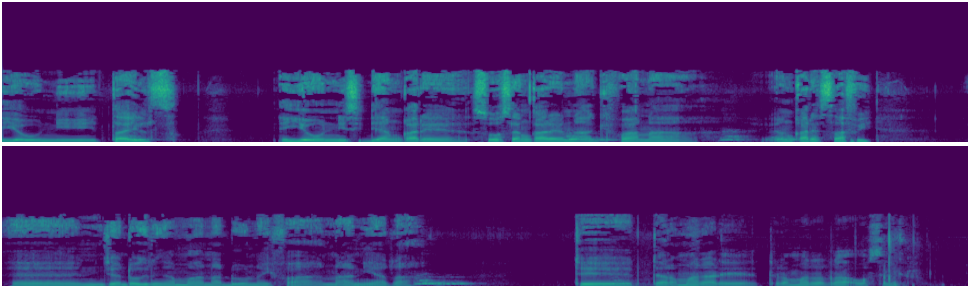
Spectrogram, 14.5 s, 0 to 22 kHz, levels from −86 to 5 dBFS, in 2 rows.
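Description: Throughout the speech, the sound is watery and swirly, with metallic chirps on s sounds, smeared attacks and nothing above 11.3 kHz. The likely cause is MP3 compression at a rate that fits about 48 kbps, starving the encoder so it cuts treble and flickers weak frequency lines between frames.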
